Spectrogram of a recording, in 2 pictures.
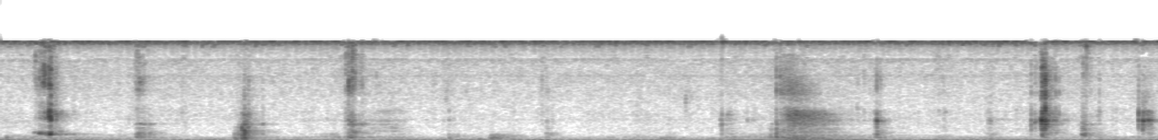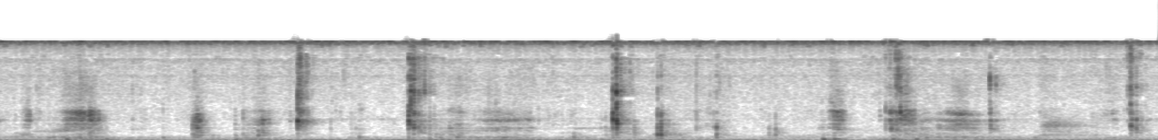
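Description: Close-miked chewing and biting of a mouthful of fish curry and rice: many short, sharp wet clicks and smacks of the mouth, with a few crunchy bites.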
